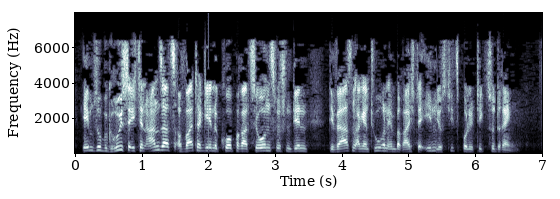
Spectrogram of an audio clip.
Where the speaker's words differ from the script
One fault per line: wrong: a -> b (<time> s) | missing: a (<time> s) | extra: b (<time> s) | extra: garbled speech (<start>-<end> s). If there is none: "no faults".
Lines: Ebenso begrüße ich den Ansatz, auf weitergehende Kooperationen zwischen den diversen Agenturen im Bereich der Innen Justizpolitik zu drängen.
no faults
